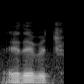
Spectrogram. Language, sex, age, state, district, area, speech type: Punjabi, male, 30-45, Punjab, Mansa, urban, spontaneous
